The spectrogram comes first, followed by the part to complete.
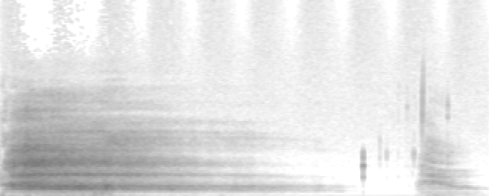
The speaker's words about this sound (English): we'll seal our practice with a deep breath in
